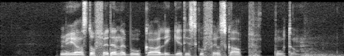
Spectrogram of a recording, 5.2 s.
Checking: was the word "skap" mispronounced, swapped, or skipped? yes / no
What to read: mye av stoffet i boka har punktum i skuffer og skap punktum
no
